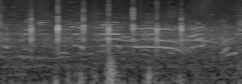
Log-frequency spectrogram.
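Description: Players and coaches shouting calls across an outdoor football pitch, one call drawn out in the middle, over open-air ambience. Several short sharp knocks are mixed in.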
